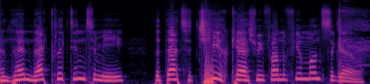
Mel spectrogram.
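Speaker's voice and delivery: speaking with British accent.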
